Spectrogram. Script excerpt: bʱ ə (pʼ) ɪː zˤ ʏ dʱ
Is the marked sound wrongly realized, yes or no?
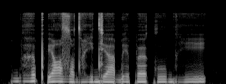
no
